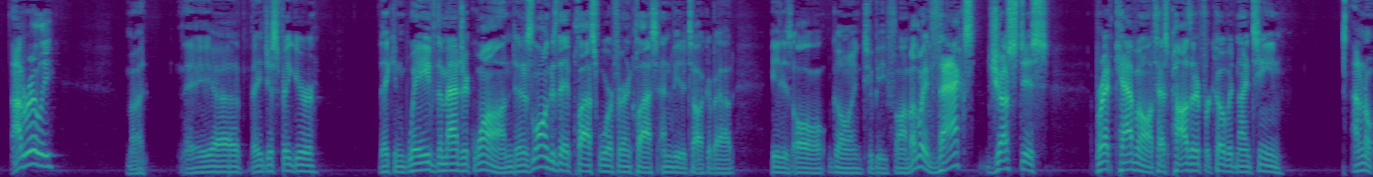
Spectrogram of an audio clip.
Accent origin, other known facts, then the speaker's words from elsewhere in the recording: New York City, New York, United States; moved away as an adult; now in Alabama, United States; I'm from New York City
